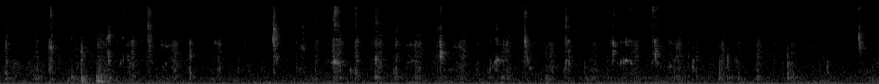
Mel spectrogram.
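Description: A person quietly chewing crunchy fresh salad, irregular soft crunches and wet chewing, mixed with light clicks of chopsticks picking through a plastic takeout container.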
